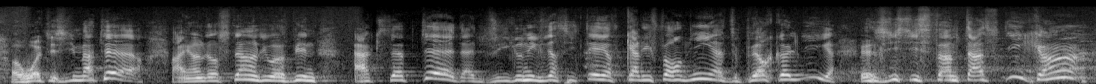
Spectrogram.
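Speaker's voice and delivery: put-on French-accented headmaster, rising to a pleased "huh?". Headmaster congratulates student on acceptance, in a French accent. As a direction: speak English with a theatrical French accent.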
